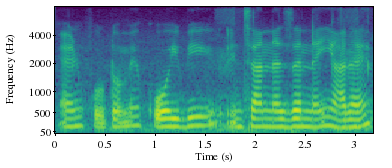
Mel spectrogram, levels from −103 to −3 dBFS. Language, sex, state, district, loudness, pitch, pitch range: Hindi, female, Gujarat, Gandhinagar, -16 LUFS, 185 Hz, 175-195 Hz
